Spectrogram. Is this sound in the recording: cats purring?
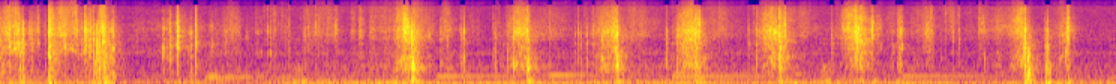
no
